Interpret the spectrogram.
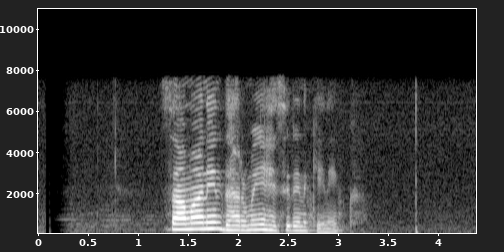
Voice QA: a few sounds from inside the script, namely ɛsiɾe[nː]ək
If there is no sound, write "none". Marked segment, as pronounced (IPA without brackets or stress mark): n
